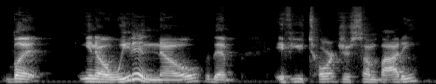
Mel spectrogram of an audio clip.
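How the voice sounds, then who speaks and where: A man's voice: mid-range voice, measured pace, fairly bright tone. A man hosting a casual podcast chat, talking earnestly, repeating and restarting phrases and swearing freely.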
